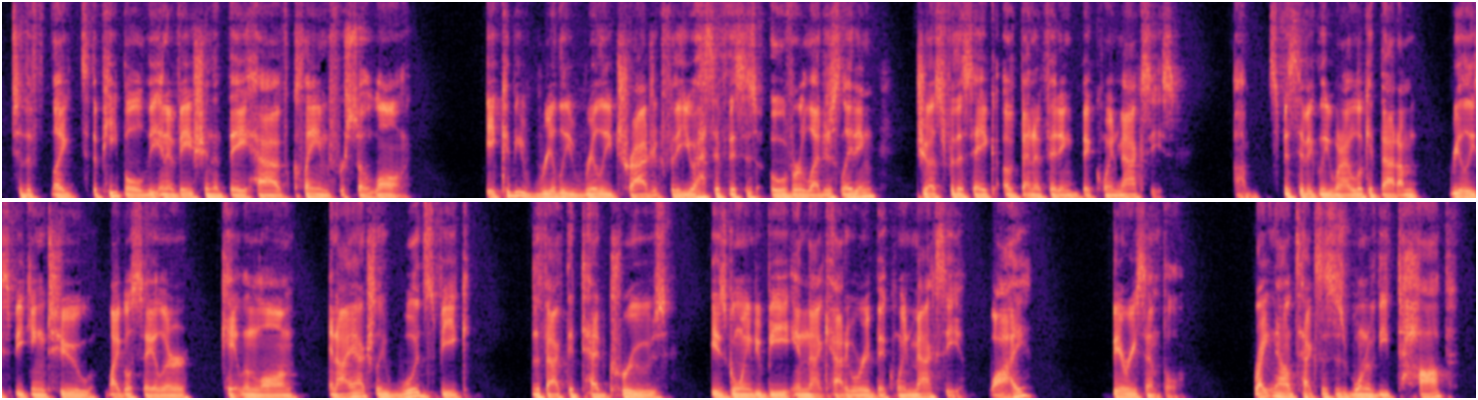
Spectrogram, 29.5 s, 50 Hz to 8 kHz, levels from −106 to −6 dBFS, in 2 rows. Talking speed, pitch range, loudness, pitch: 170 wpm, 95-110 Hz, -22 LUFS, 100 Hz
